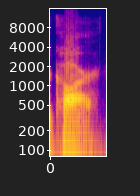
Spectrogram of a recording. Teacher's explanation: In General American, you get that clear car. You really emphasize the R. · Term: rhoticity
